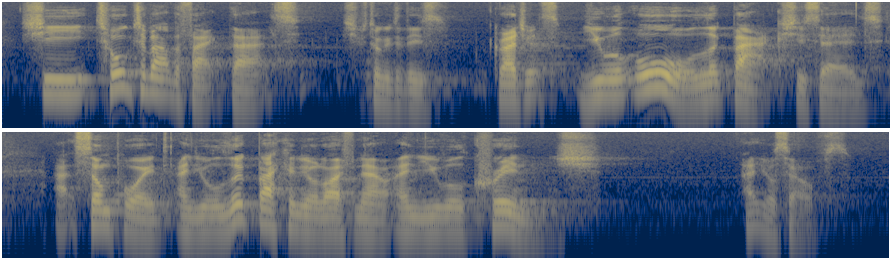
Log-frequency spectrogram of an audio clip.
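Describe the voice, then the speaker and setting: In a room with audible echo, a man of medium pitch speaks at a moderate pace, his pitch swinging very widely and his loudness shifting greatly. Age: 40s. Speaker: preacher. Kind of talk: sermon. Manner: halting.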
